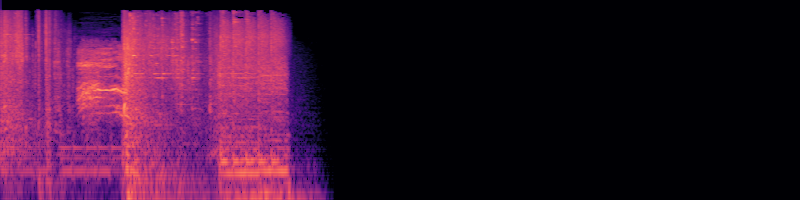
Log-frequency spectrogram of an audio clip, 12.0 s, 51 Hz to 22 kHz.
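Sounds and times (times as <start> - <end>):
debris shattering and clattering: 0.0 - 1.0, 1.8 - 3.6.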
